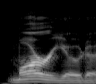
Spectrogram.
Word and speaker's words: Mariota: Mariota is right.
